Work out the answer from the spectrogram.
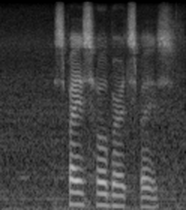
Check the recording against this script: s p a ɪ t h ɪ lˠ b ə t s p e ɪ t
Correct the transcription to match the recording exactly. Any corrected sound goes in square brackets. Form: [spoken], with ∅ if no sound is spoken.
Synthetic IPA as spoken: s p [e] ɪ [s] h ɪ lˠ b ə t s p e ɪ [s]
